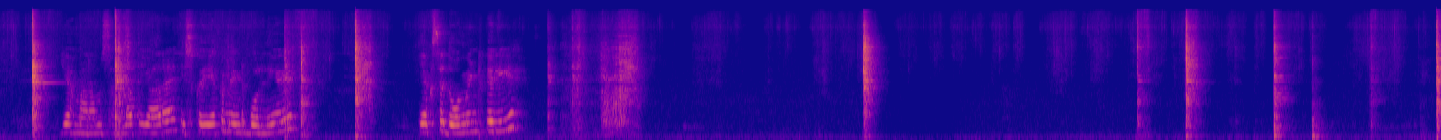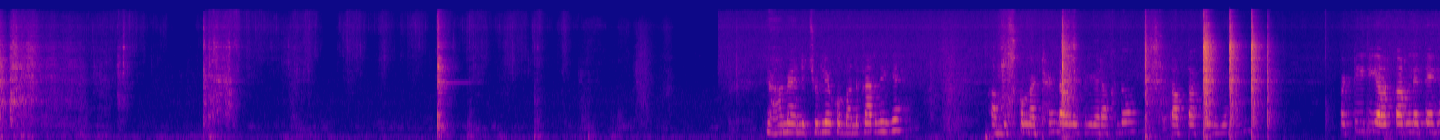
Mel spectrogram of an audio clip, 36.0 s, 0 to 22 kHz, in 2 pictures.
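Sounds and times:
spoon scraping a metal pan: 0:00.0 - 0:06.1, 0:06.8 - 0:08.2, 0:14.1 - 0:16.4, 0:17.0 - 0:19.8, 0:20.5 - 0:22.6, 0:23.2 - 0:24.8, 0:27.9 - 0:34.0, 0:34.8 - 0:36.0.

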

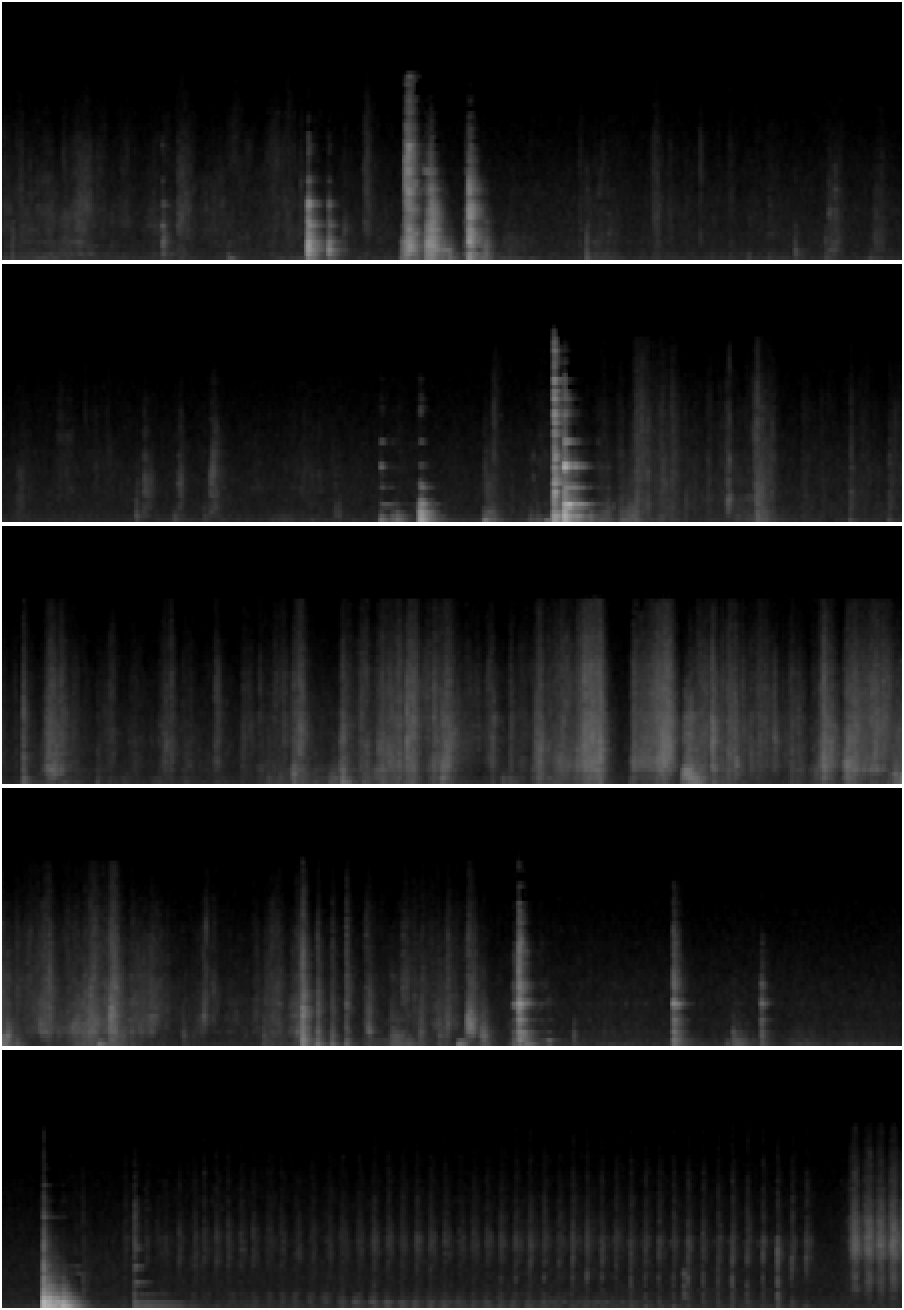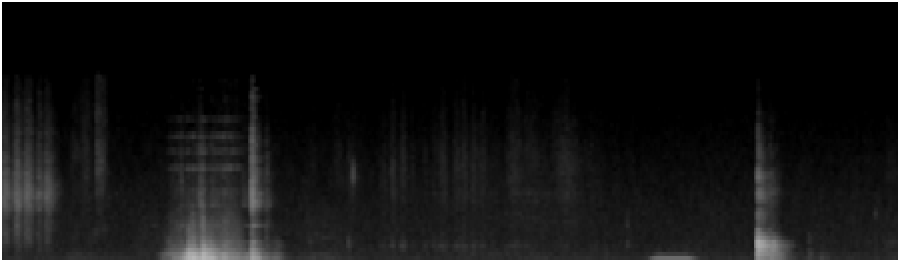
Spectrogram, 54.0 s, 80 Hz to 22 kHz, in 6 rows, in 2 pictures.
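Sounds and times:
flour sieve patter: 0:15.0 - 0:31.9, 0:37.2 - 0:46.1
plastic wrap crinkling: 0:18.0 - 0:30.0
spatula clicking and scraping: 0:37.2 - 0:44.2.

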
